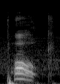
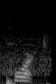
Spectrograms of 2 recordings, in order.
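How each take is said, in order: First: The name is said with an L sound. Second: The name is said with an R sound. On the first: The speaker calls it right. "It's Polk, not pork" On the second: The speaker calls it wrong. "they also like to say James K. Pork"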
